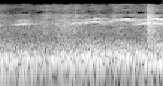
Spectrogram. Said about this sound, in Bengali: আপনার লফটে বর্তমানে কতগুলা কবুতর আছে?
